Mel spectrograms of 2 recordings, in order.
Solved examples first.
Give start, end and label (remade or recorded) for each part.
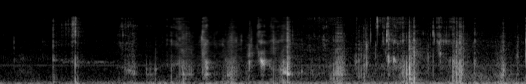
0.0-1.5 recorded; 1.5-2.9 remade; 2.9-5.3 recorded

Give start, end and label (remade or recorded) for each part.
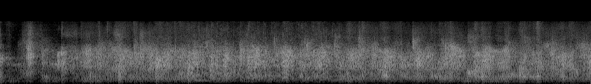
0.0-1.9 remade; 1.9-3.4 recorded; 3.4-5.9 remade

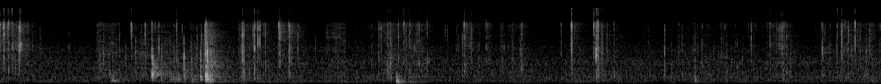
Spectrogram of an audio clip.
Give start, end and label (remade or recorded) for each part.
0.0-8.8 recorded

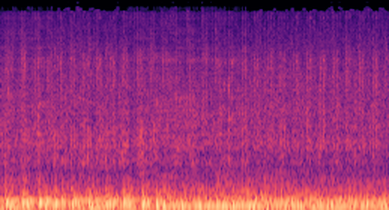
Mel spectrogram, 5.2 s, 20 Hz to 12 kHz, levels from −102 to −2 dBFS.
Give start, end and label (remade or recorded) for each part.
0.0-0.7 remade; 0.7-1.7 recorded; 1.7-3.3 remade; 3.3-5.2 recorded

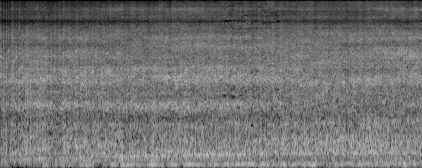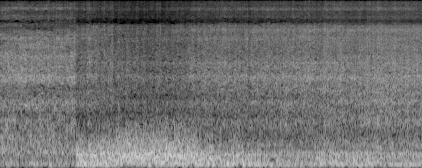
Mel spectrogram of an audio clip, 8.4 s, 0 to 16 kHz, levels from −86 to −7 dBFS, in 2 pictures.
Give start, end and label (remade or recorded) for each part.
0.0-2.2 remade; 2.2-2.8 recorded; 2.8-4.2 remade; 4.2-7.5 recorded; 7.5-8.4 remade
